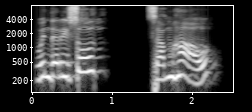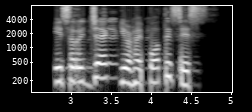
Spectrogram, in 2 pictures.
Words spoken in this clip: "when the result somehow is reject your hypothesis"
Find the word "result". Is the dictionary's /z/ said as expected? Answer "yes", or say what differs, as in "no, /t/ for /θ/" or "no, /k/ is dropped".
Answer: no, /s/ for /z/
